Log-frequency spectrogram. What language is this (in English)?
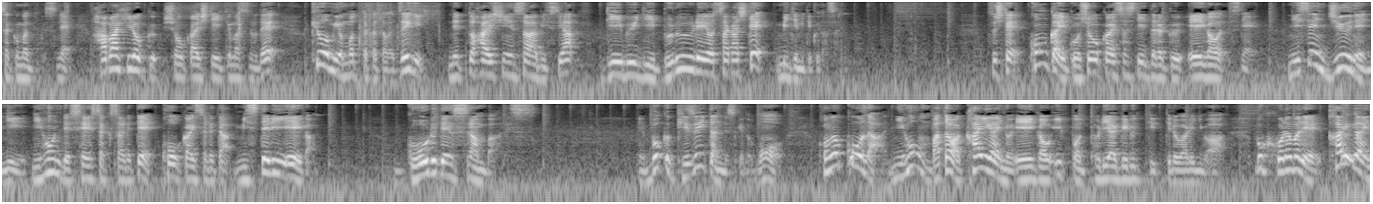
Japanese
